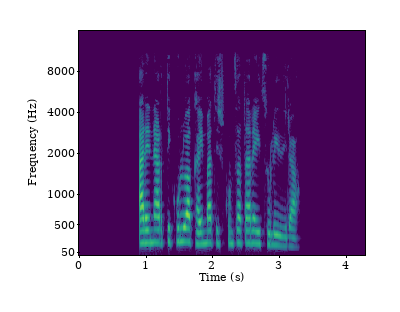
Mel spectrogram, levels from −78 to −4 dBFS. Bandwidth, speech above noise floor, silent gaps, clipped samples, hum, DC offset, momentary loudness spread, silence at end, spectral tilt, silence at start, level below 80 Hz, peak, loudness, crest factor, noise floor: 11.5 kHz; over 61 dB; none; under 0.1%; none; under 0.1%; 12 LU; 1.05 s; -5 dB/octave; 0.9 s; -86 dBFS; -4 dBFS; -29 LUFS; 26 dB; under -90 dBFS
